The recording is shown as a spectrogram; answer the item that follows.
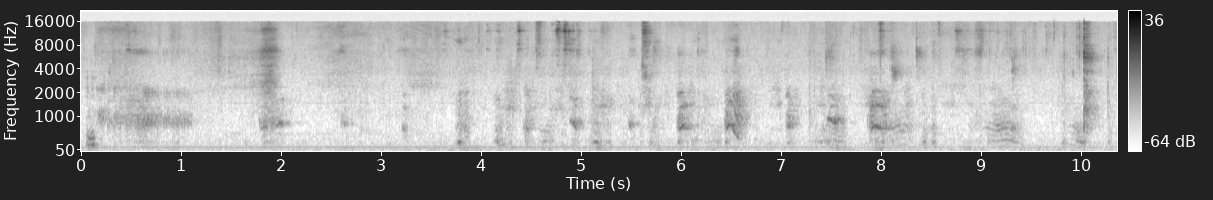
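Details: Pepper, a mother dog, with her puppies on January 30: a busy run of short, soft squeaks and whimpers at mid pitch, with a few thin, squeaky notes near the end and a steady low hum underneath.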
